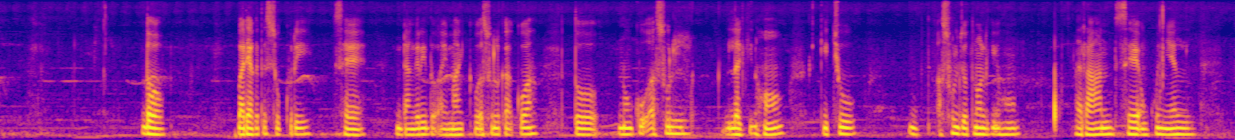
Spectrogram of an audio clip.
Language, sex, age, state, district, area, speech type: Santali, male, 18-30, West Bengal, Uttar Dinajpur, rural, spontaneous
